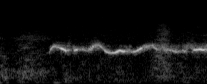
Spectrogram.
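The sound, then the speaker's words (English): A person whistles a continuous, wavering tune, the pitch gently rising and falling for about a second and a half, with no talking over it. “You do have a whistling talent.”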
